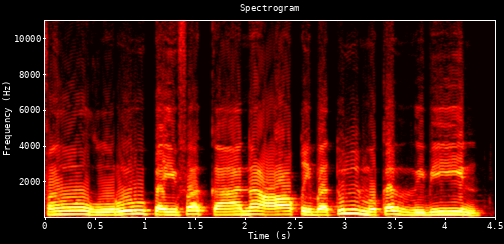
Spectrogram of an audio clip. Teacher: دیکھیں فانظروا، یہ ضا ہے، یہاں نون ساکن کے بعد ضا ہے تو یہاں پر اخفا ہوگا، یہاں ضا کو موٹا پڑھیں گے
